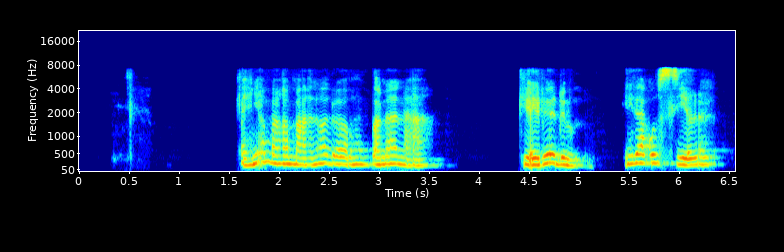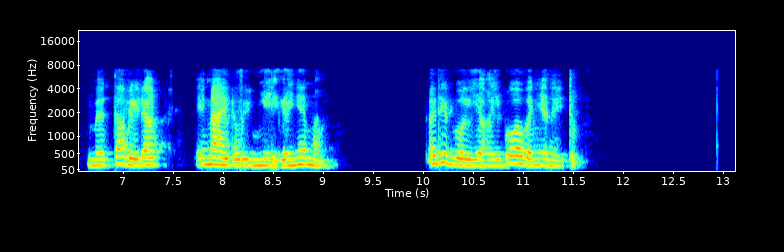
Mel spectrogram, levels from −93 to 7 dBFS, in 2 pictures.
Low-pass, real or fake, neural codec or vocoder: 7.2 kHz; fake; codec, 24 kHz, 1.5 kbps, HILCodec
